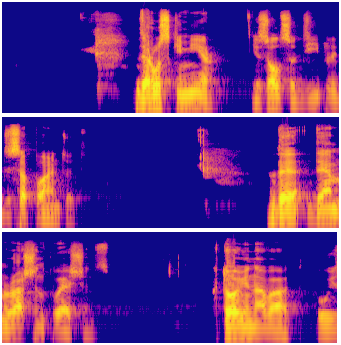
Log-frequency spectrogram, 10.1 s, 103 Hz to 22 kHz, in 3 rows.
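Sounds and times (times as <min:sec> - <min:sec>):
sharp intake of breath: 0:00.9 - 0:01.3
man speaking into a microphone: 0:01.0 - 0:04.2, 0:05.4 - 0:07.8, 0:08.9 - 0:10.0.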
